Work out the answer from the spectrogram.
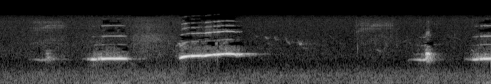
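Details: Black cuckoo calling at sunrise in early January in Sabi Sands, South Africa, with birding activity that morning: plaintive, drawn-out whistled notes, the longest sliding slightly upward, spaced irregularly over a quiet background.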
